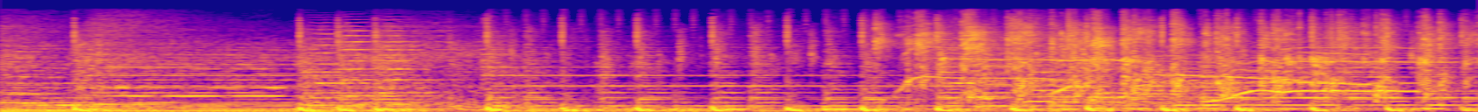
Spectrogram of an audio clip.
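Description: crowd, audience applause and cheering

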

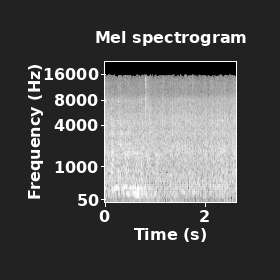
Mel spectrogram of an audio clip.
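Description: nature, heavy rain falling

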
